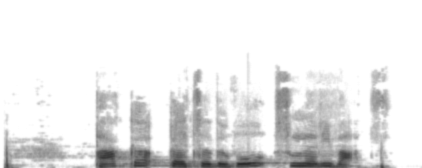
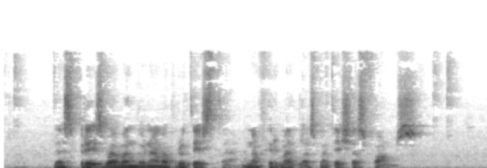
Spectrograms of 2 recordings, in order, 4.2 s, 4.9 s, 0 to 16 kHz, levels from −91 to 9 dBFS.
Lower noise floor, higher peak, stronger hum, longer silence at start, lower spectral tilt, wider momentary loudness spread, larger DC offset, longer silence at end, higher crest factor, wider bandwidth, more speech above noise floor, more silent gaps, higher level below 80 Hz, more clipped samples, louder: about the same, -52 dBFS vs -51 dBFS; about the same, -2 dBFS vs -2 dBFS; neither; about the same, 0.05 s vs 0.15 s; about the same, -6.5 dB/octave vs -6.5 dB/octave; first, 20 LU vs 12 LU; neither; second, 0.4 s vs 0.7 s; about the same, 14 dB vs 18 dB; second, 9.2 kHz vs 11.5 kHz; first, 38 dB vs 32 dB; neither; second, -52 dBFS vs -44 dBFS; neither; first, -15 LUFS vs -20 LUFS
